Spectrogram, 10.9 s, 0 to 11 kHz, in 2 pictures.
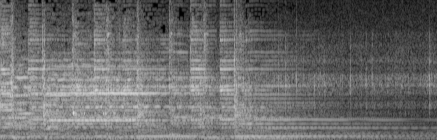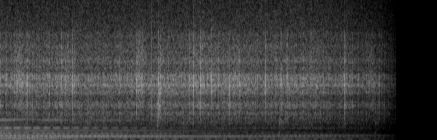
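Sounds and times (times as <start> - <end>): acoustic guitar chord ringing: 0.0 - 9.6.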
